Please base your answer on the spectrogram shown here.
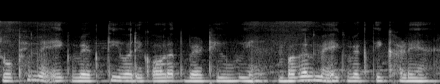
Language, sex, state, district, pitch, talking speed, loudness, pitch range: Hindi, male, Jharkhand, Ranchi, 160 Hz, 215 wpm, -16 LUFS, 155-165 Hz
